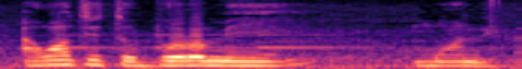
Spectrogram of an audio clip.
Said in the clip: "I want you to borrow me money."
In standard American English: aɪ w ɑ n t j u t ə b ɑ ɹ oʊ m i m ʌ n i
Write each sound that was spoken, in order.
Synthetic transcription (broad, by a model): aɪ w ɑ t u t ə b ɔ ɹ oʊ m i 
